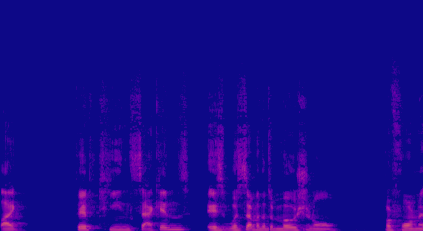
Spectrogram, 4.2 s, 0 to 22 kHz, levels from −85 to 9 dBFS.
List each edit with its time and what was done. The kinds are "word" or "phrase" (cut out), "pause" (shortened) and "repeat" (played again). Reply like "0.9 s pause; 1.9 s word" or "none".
2.0 s pause; 2.7 s word

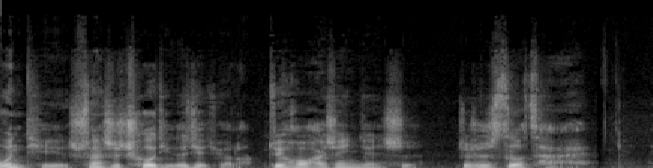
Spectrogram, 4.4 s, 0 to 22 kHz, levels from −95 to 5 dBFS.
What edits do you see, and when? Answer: 1.7 s pause

